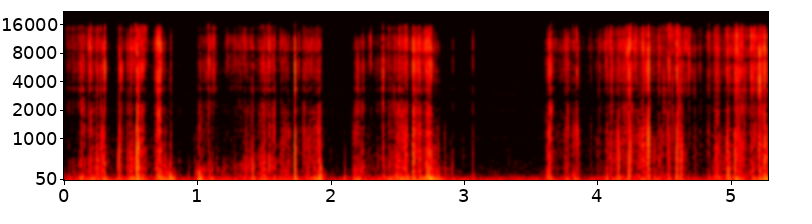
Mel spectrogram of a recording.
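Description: A red-handled paintbrush brushes the grille edge of a white microphone wrapped in clear cling film. The result is soft, crinkly, scratchy strokes in uneven bursts with brief pauses, carrying bright rustle over a low rumbling undertone.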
